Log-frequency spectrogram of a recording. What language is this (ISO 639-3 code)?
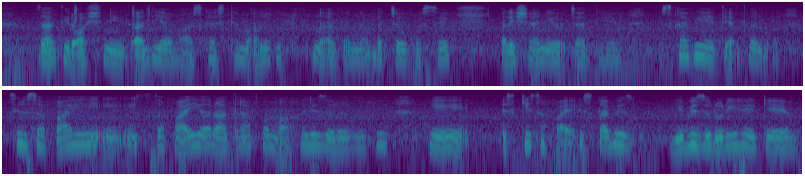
urd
